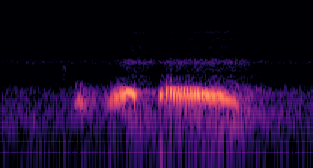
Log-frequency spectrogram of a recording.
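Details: Spotted dove giving one low cooing phrase: a soft short note, a louder brief coo, then a long, even hoot trailing off, with a quiet background.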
